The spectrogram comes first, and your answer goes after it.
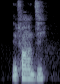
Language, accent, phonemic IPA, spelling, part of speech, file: French, Canada, /de.fɑ̃.di/, défendît, verb, LL-Q150 (fra)-défendît.wav
- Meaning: third-person singular imperfect subjunctive of défendre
